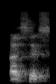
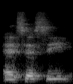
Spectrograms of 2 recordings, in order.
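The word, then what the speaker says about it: assessee: इसका नाम क्या है? असेस है। एसएससी नहीं है।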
